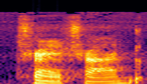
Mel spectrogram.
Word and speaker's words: Trinitron: for the Sony how do you say that Trinitron Trinitron Sony Trinitron model number is also on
